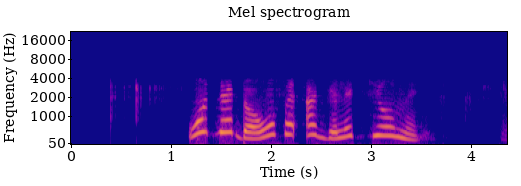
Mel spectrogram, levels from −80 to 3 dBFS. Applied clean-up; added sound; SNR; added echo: neural separator model SepFormer WHAMR!.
